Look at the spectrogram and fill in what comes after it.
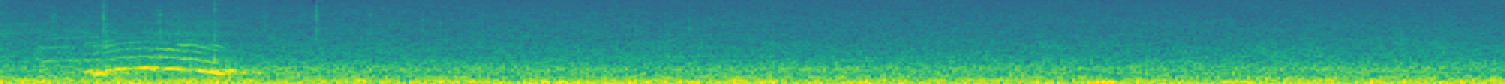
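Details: Domestic cat while a mother cat feeds and bathes her kittens: one short, arched meow near the start, then only a low steady background hum for the rest.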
